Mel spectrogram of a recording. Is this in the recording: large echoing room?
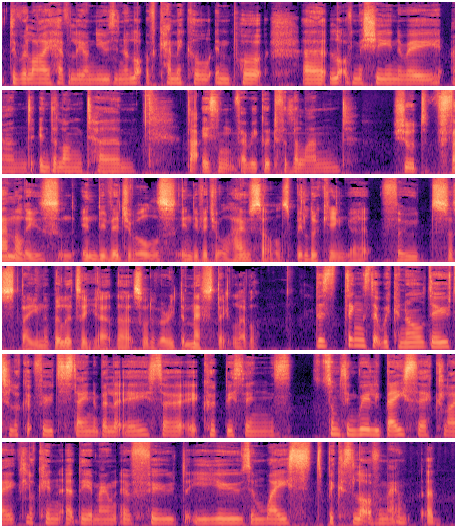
no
